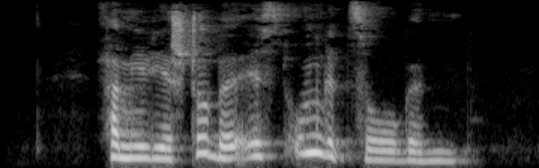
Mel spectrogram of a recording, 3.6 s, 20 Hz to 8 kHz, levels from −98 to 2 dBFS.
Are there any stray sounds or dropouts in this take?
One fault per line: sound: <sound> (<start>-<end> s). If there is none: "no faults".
no faults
